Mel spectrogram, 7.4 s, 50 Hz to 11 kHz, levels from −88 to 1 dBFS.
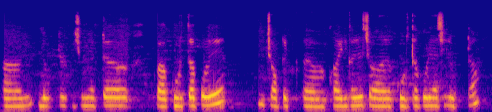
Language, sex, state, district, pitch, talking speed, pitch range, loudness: Bengali, female, West Bengal, Kolkata, 230 Hz, 145 wpm, 225-240 Hz, -16 LUFS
